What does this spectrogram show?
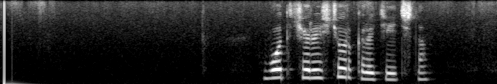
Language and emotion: Russian, neutral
